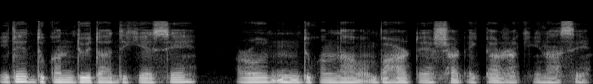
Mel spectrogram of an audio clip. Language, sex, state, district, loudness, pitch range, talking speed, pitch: Nagamese, male, Nagaland, Kohima, -18 LUFS, 95-105 Hz, 150 wpm, 100 Hz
